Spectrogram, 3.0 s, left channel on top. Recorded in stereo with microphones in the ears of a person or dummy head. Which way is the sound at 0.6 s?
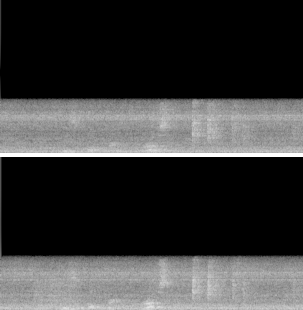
45° right (ahead or behind).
